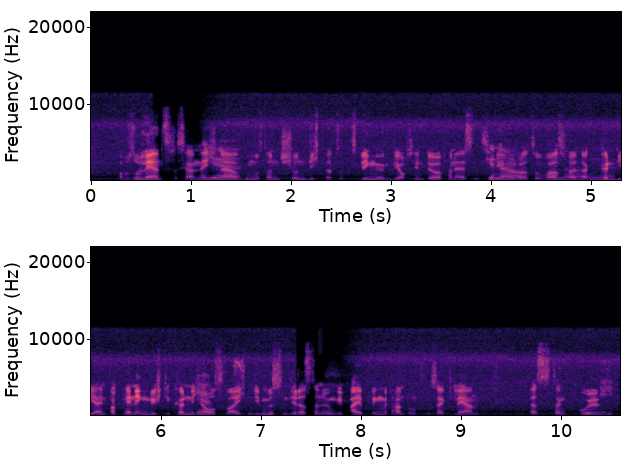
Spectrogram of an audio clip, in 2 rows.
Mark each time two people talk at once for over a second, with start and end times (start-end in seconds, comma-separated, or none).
4.0-5.3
